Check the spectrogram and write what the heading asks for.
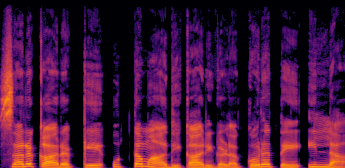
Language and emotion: Kannada, neutral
